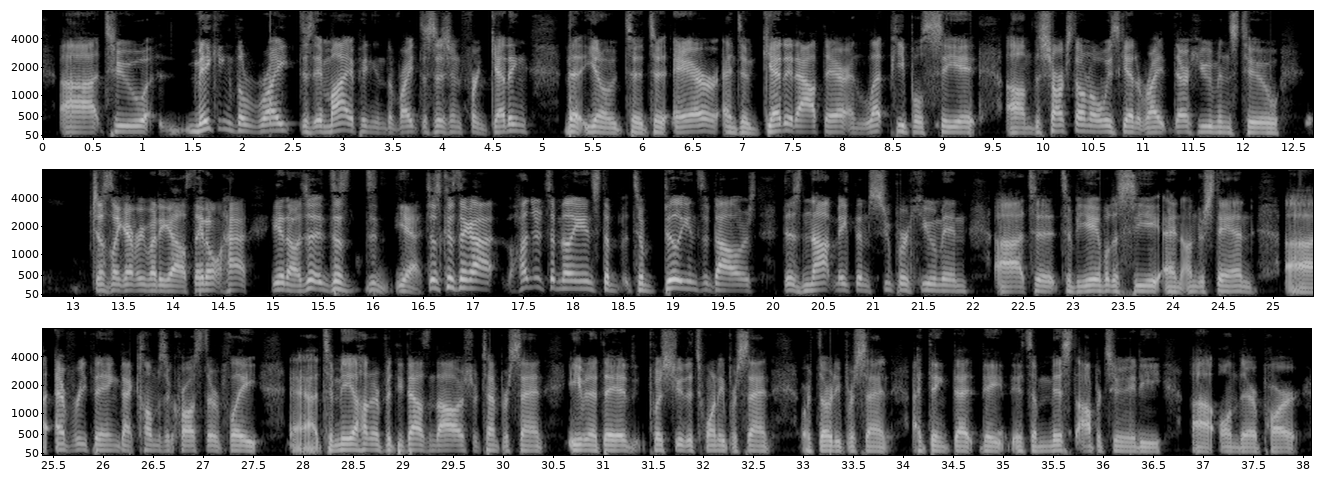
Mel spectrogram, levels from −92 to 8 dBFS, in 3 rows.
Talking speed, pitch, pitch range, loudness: 190 wpm, 130 Hz, 115-145 Hz, -24 LUFS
